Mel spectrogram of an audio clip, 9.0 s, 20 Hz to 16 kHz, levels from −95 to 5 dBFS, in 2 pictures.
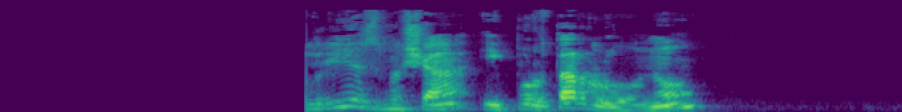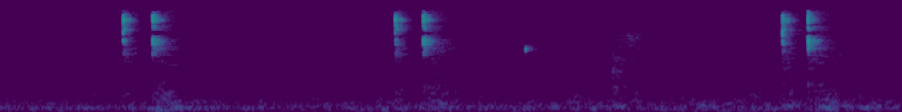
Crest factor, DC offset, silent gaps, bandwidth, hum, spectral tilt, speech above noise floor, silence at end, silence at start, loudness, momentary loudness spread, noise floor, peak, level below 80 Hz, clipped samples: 26 dB; under 0.1%; none; 11.5 kHz; none; -5 dB/octave; 65 dB; 5.55 s; 1.5 s; -22 LUFS; 26 LU; -86 dBFS; -2 dBFS; -62 dBFS; under 0.1%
